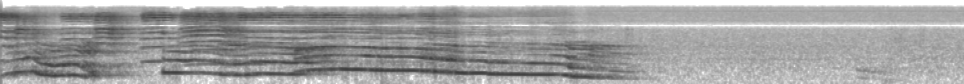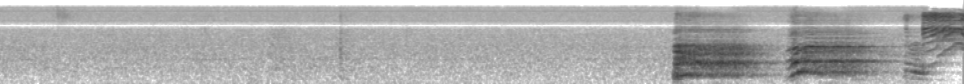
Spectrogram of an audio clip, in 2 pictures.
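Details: Five-month-old Rhodesian Ridgeback Lyle howls with his squeaky chicken toy. A wavering howl rises and falls for about three seconds before near silence, then short, harsh squeak bursts close the stretch.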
